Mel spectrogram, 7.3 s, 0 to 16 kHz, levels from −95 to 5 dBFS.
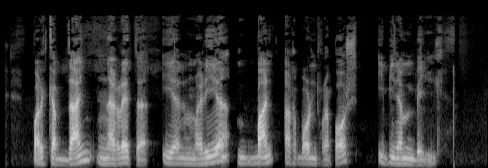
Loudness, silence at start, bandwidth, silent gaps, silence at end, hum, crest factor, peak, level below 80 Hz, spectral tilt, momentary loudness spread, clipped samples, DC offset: -23 LUFS; 0.5 s; 11.5 kHz; none; 0.7 s; none; 22 dB; -2 dBFS; -66 dBFS; -5.5 dB/octave; 13 LU; under 0.1%; under 0.1%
